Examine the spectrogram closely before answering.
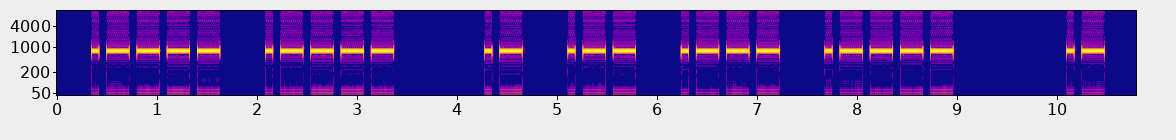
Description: Morse code, heard as a keyed tone, about 16 wpm, spaced as for 11 wpm, 800 Hz. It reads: 11 AWJ1 A
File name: Combinations / Difficult Combos / AWJ1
